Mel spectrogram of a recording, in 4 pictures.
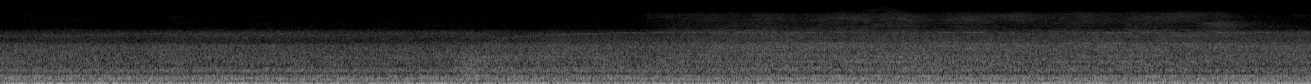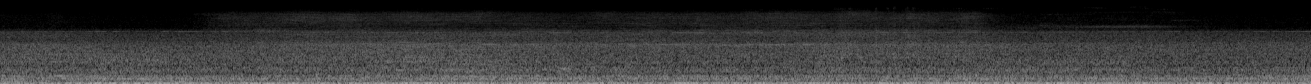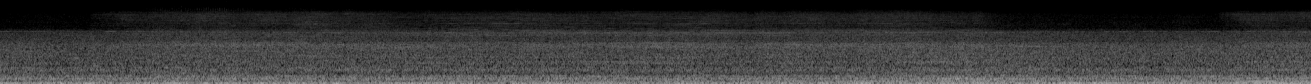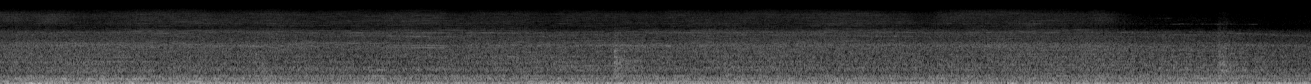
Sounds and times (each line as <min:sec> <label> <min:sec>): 0:00.0 Shipyard noise 0:52.4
